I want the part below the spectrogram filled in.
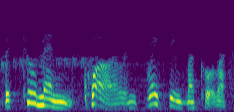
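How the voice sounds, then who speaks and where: A man's voice: fairly high pitch, very animated, measured pace, a little hiss or hum. A male actor playing a compassionate, worried villager in a 1970s radio drama, earnest and pleading. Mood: worried pity. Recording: tinny old radio broadcast.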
